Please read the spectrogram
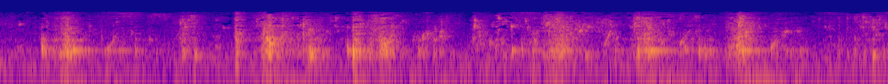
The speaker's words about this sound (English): It seems that your toilet is clogged, and that's why it won't flush. Let me just get my plunger.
